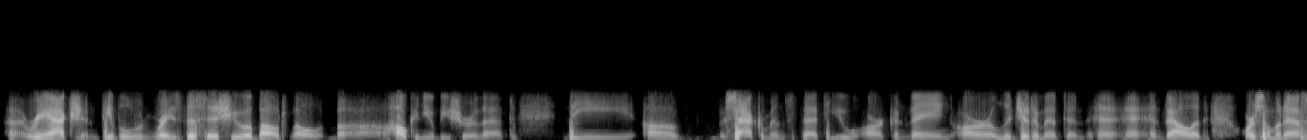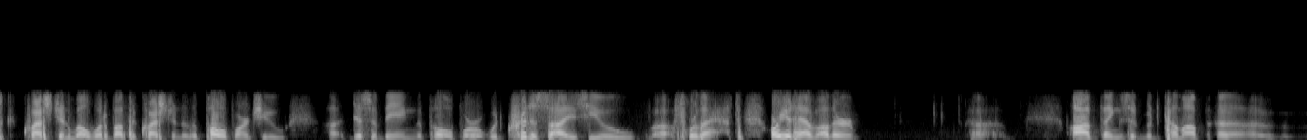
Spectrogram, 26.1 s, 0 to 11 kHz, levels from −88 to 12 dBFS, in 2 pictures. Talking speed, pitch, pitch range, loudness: 160 wpm, 105 Hz, 95-115 Hz, -23 LUFS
